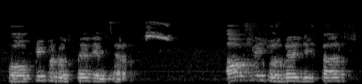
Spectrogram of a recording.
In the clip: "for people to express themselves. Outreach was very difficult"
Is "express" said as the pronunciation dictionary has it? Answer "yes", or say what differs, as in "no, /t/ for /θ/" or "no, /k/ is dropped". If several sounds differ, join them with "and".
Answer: no, /ɹ/ is dropped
